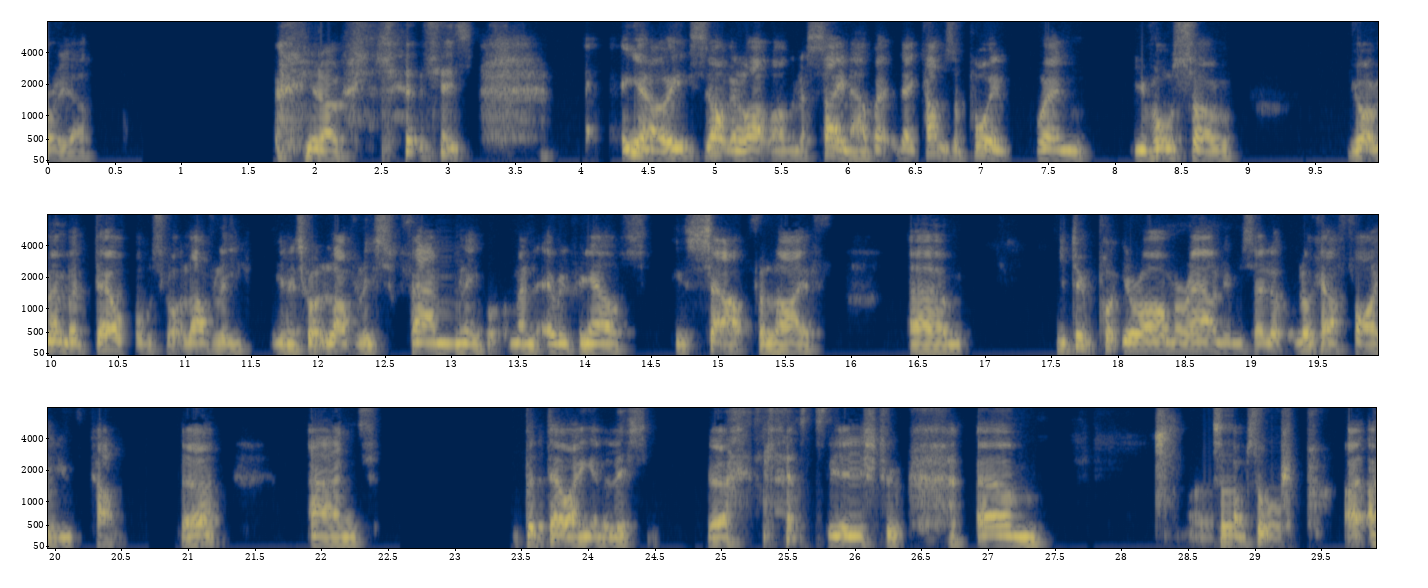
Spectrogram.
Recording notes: VIA ZOOM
